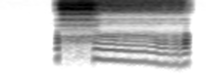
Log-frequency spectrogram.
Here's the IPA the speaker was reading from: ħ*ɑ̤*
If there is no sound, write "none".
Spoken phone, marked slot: ɑ̤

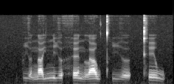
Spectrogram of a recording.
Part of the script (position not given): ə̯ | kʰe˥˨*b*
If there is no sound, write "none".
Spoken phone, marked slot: w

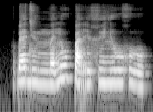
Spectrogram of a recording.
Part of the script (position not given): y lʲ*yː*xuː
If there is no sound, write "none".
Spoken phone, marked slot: uː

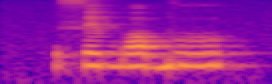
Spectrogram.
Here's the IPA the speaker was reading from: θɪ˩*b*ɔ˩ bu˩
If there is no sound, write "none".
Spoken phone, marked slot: b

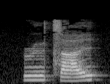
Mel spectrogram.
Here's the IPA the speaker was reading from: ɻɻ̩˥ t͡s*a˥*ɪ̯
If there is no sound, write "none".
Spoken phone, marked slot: a˧˥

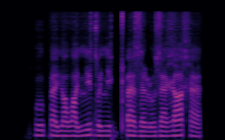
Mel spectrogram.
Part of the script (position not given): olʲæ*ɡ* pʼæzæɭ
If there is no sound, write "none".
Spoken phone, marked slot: ɡ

